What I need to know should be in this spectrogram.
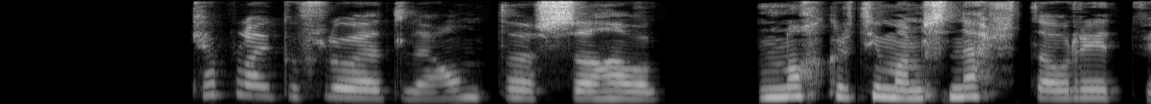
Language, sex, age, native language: Icelandic, male, 12, Icelandic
